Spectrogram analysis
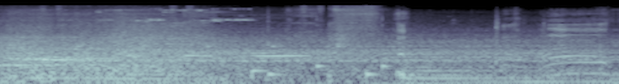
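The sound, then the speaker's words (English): A large bus rumbles, its engine droning steadily as it drives around the block, then a hiss of air brakes as it pulls up in front of Dr. Girlfriend and settles into a deep, loud idle. “The bus drives around the block and stops in front of Dr.”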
